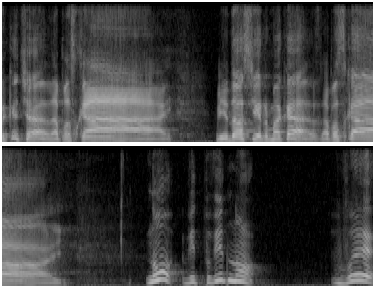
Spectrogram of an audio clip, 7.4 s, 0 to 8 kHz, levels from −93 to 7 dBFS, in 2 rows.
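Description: No faults are present; the speech has come through a call path whose band stops at 8 kHz, consistent with a G.722 wideband codec.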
